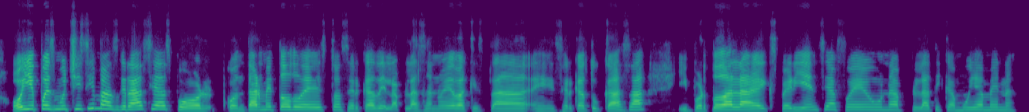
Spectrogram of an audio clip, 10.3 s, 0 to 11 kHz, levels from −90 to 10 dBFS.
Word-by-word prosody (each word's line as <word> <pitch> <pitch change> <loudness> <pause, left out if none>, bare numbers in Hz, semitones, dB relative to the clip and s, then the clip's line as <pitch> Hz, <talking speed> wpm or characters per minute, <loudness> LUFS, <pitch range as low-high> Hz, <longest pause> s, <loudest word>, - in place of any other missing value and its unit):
Oye, 320 +7 +7
pues, 360 -3 +4
muchísimas 345 +3 +1
gracias 335 +2 +3
por 245 -4 0
contarme 255 +5 +1
todo 285 -1 +1
esto 265 +1 -2
acerca 245 -1 -3
de 225 -3 -3
la 180 -1 -3
plaza 210 +4 -6
nueva 225 +3 -1
que 225 -2 -15
está, 220 +1 0
eh, 215 -1 -9
cerca 220 +1 -6
a - - -7
tu 215 - -12
casa 285 +4 +2 0.3
y - - -13
por - - -4
toda 260 +1 +6
la 255 -3 +5
experiencia. 250 +8 -4
Fue 270 -2 -4
una 270 -1 -5
plática 245 -1 -7
muy 255 +2 -8
amena. 255 -3 -8
255 Hz, 175 wpm, -23 LUFS, 230-285 Hz, 0.3 s, Oye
